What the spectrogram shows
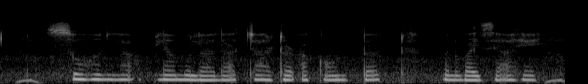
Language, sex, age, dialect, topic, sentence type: Marathi, female, 18-24, Standard Marathi, banking, statement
